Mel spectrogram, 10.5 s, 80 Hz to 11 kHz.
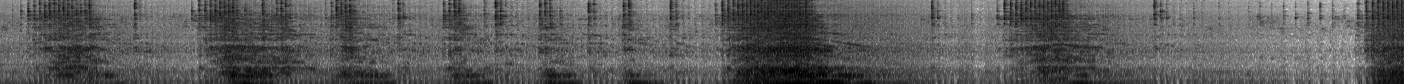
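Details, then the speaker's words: Spark 110 X1 motorcycle that won't accelerate, through 3-4 shops unfixed: throttle blips rise in uneven, sluggish surges and fall back instead of climbing cleanly; mechanic suspects fuel not delivered fast enough, unconfirmed. "หากเราฟังจากเสียงเครื่องยนต์นะครับเพื่อนๆทุกท่านอ่าดูเหมือนว่ารถคันนี้จะมีอาการน้ำมันลงไม่ทันใช่ไหมครับ"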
